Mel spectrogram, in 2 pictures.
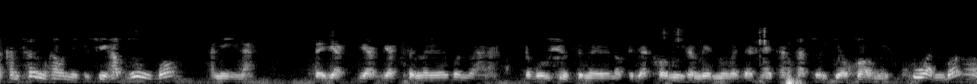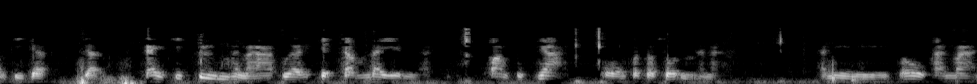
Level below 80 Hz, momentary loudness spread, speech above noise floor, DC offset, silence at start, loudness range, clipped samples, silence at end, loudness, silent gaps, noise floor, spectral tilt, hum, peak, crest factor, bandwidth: -32 dBFS; 11 LU; 30 dB; under 0.1%; 0 s; 5 LU; under 0.1%; 0 s; -21 LUFS; none; -50 dBFS; -11.5 dB/octave; none; -2 dBFS; 18 dB; 5.8 kHz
